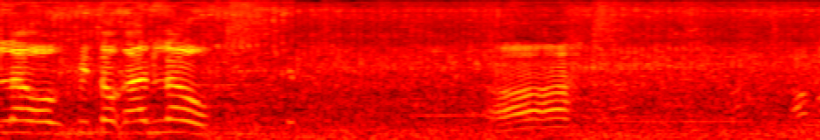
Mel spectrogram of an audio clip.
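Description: Steady low rumble of a passenger boat under way, with voices over it, loudest in the first second.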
